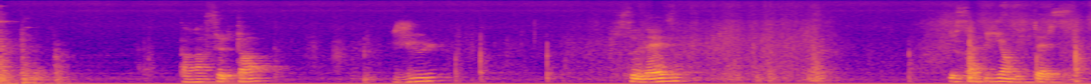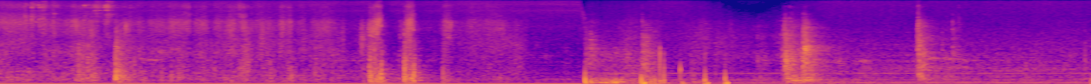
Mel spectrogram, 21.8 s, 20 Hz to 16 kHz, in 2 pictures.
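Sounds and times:
door being opened: 0.0s - 0.7s
quiet hum: 0.0s - 21.8s
speech: 1.9s - 2.8s, 4.0s - 4.5s, 6.3s - 7.0s, 9.5s - 10.9s.

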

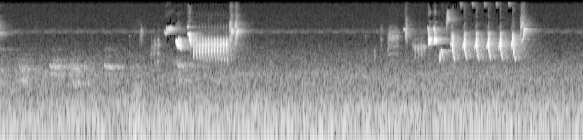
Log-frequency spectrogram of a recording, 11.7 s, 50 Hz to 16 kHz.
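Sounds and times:
common nightingale song: 0.0s - 5.0s, 7.2s - 10.9s.

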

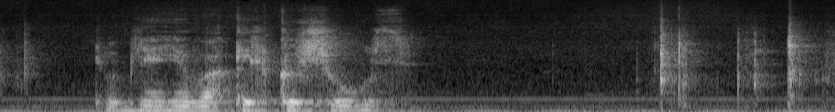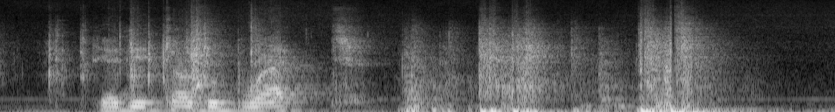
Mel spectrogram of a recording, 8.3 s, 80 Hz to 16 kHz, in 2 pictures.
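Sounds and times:
speech: 0.5s - 2.1s, 4.6s - 5.8s
small medicine cabinet door opening with knocks and rattle: 6.2s - 7.9s.

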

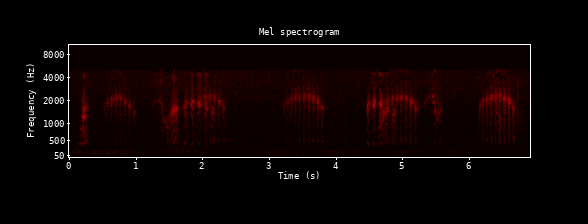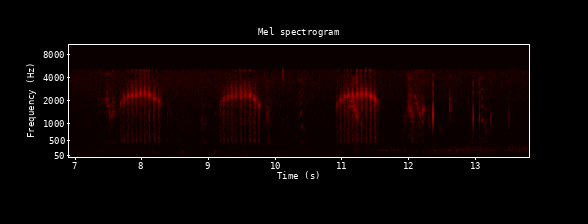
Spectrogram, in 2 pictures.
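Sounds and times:
frog chorus with rattling pulsed croaks in Arles: 0.0s - 2.5s, 3.2s - 13.3s.

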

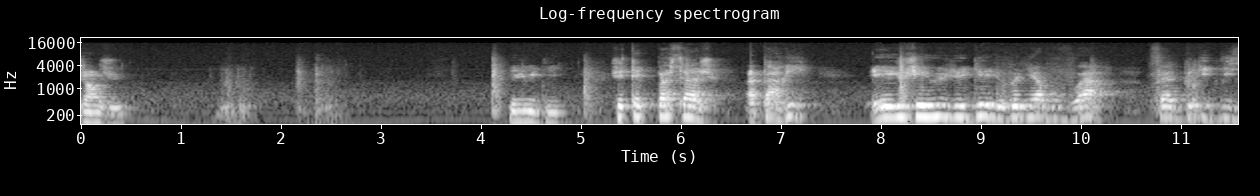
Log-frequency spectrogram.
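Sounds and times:
speech: 0.0s - 0.5s, 4.3s - 7.3s, 7.9s - 11.5s
thump against a door: 1.4s - 2.6s.

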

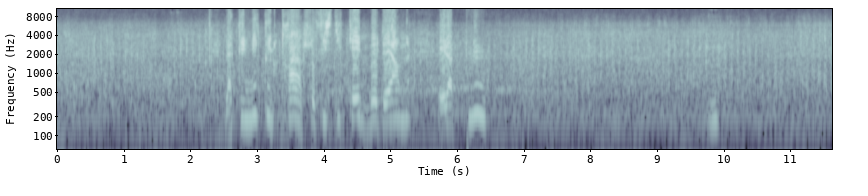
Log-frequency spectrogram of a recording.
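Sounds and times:
helicopter rotor whirring as it arrives at a clinic landing pad: 0.0s - 11.6s
speech: 2.5s - 6.6s, 9.8s - 10.0s.

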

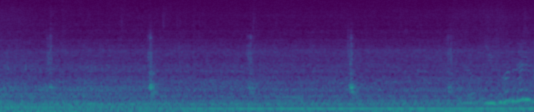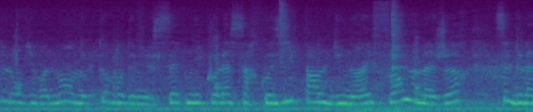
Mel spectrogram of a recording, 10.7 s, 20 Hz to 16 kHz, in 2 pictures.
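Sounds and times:
continuous low hum: 0.0s - 10.6s
clock ticking in a small shop: 1.4s - 1.7s, 2.4s - 2.6s, 3.4s - 3.7s, 4.4s - 10.6s
speech: 5.6s - 10.6s.

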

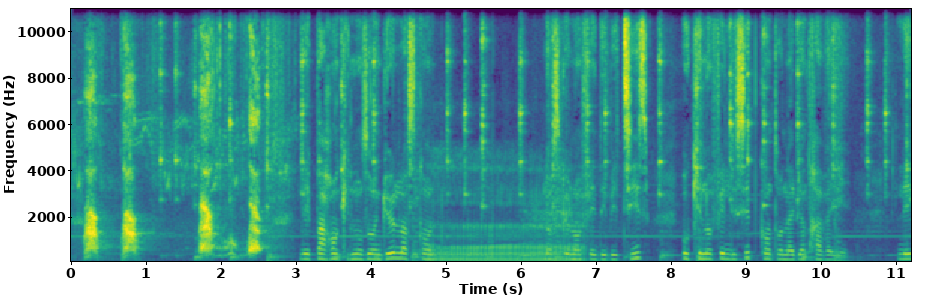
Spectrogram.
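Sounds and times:
dog barking: 0.2s - 1.1s, 1.7s - 2.7s
speech: 3.1s - 5.3s, 6.4s - 11.2s.

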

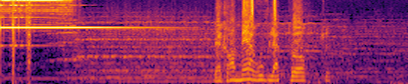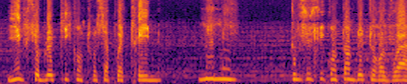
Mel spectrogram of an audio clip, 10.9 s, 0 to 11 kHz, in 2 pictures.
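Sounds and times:
doorbell ringing at a front door: 0.0s - 2.4s
speech: 2.9s - 4.5s, 5.5s - 8.6s, 9.3s - 10.8s.

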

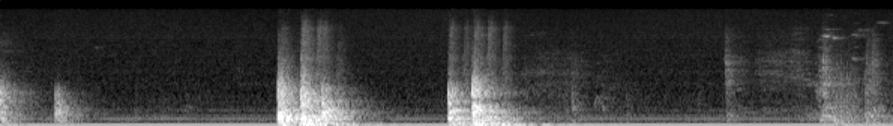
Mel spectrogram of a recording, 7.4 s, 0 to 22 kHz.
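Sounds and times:
woman banging on a locked door: 0.0s - 0.7s, 2.3s - 4.5s.

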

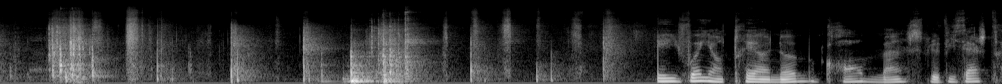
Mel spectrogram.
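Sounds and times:
living room door swinging with soft thumps: 3.2s - 4.4s
speech: 6.6s - 10.0s.

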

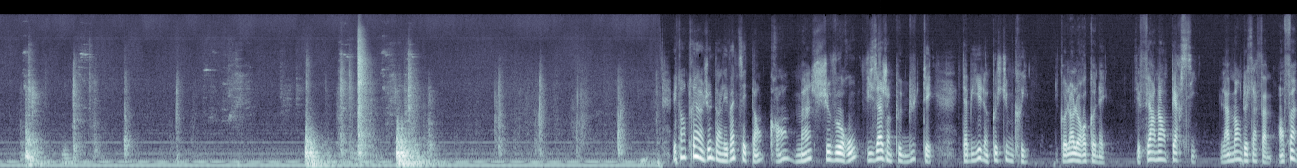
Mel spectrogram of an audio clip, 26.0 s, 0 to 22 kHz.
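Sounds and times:
steady low hum: 0.0s - 13.3s
door handled with thuds and rattles: 0.4s - 2.7s, 6.0s - 9.0s
light knocks on an office door: 6.1s - 8.8s
speech: 13.5s - 20.6s, 21.2s - 25.9s.

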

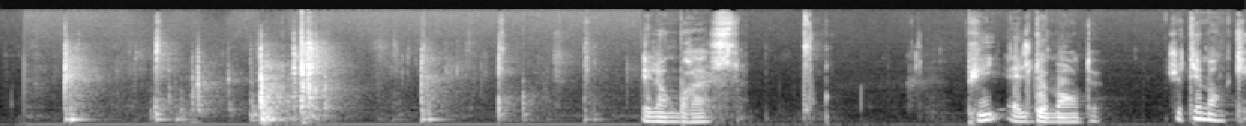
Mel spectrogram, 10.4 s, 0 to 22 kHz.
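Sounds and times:
door being shut with solid wooden thuds: 1.4s - 2.9s
speech: 5.4s - 6.2s, 8.1s - 9.2s, 9.8s - 10.3s.

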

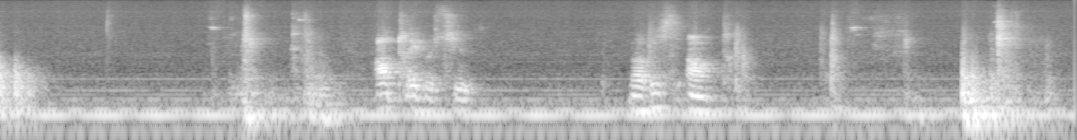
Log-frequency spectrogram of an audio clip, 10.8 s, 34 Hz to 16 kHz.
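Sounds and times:
steady low hum: 0.0s - 10.7s
speech: 3.8s - 4.9s, 6.3s - 7.5s
knocking on the door of a first-floor salon: 9.6s - 10.2s.

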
